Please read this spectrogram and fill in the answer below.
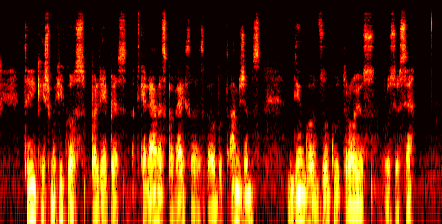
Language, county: Lithuanian, Šiauliai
